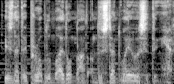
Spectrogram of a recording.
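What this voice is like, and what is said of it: Very deep movie-villain voice. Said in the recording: “you have a very deep voice. ... Like a bad guy from like an 80s movie or something.”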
